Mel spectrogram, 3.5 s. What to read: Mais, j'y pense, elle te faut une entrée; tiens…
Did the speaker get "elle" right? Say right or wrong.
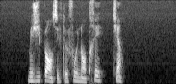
wrong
